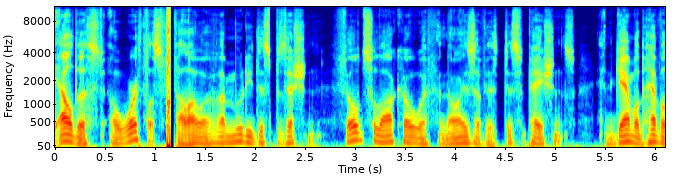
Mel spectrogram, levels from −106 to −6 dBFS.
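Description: At 1.12 s the speech is interrupted for about 70 ms by file tags played as audio: a block of tag text is decoded as samples, giving a harsh, one-sided rasp, then dead silence from the zero padding. The hard edges and flat silent tail set it apart from a dropout or codec glitch.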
